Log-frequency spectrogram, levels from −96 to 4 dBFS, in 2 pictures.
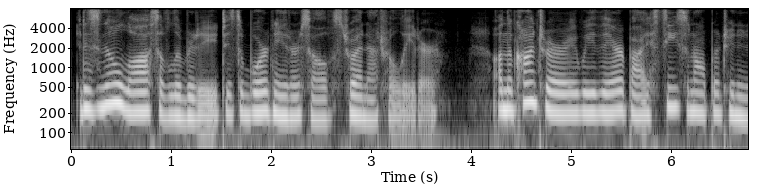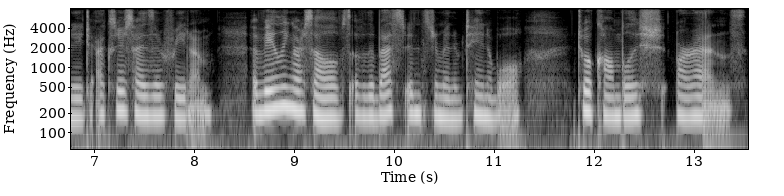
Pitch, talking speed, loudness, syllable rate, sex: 200 Hz, 160 wpm, -18 LUFS, 6.0 syllables/s, female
